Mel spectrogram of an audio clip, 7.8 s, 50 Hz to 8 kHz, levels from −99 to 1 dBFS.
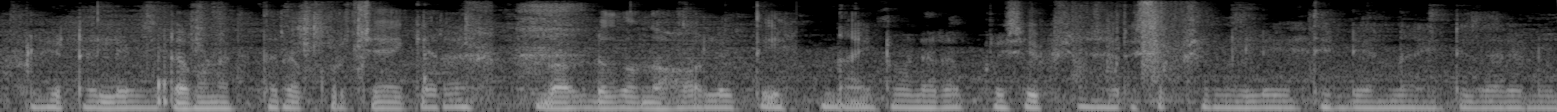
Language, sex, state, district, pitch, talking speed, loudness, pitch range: Kannada, male, Karnataka, Bijapur, 130 Hz, 75 wpm, -40 LUFS, 120-130 Hz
